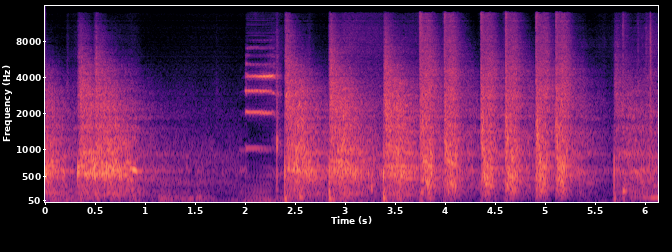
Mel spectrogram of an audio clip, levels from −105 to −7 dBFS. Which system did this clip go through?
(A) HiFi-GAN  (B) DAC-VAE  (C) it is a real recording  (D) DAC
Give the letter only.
B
